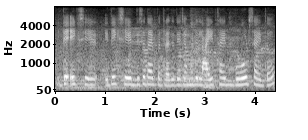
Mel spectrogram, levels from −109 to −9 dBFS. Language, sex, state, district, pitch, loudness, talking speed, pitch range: Marathi, female, Maharashtra, Washim, 230 Hz, -18 LUFS, 205 wpm, 220-240 Hz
